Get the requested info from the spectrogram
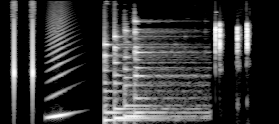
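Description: Phone keyboard tapping clicks, then a short rising boing-like glide and a buzzy pitched electronic tone that starts loud and fades within about a second, as a text message is sent. A few light clicks follow near the end.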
